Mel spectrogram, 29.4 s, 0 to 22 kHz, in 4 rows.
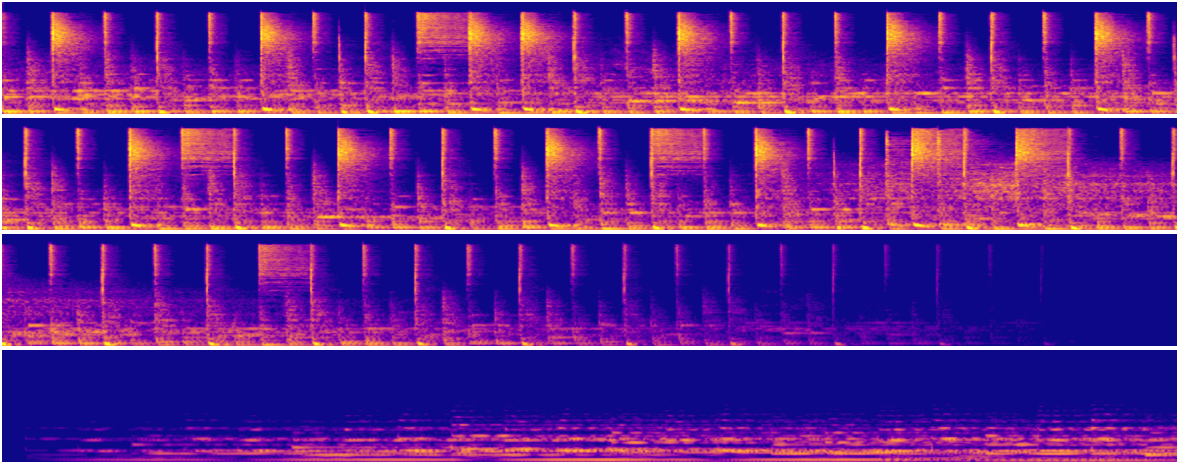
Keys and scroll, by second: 0.6 ctrl+z, 0.8 space, 1.1 ctrl+z, 1.7 ctrl+z, 2.0 space, 2.8 space, 3.2 ctrl+z, 3.5 ctrl+z, 3.9 ctrl+z, 4.2 ctrl+z, 4.4 ctrl+z, 5.2 ctrl+z, 5.5 ctrl+z, 5.9 ctrl+z, 6.3 space, 6.7 ctrl+z, 6.9 ctrl+z, 7.2 ctrl+z, 7.7 ctrl+z, 7.9 ctrl+z, 8.2 space, 9.1 ctrl+z, 9.9 ctrl+z, 10.2 ctrl+z, 13.9 ctrl+z.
